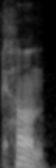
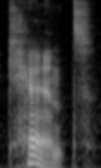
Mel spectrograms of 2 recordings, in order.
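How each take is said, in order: First: It is said with a British vowel, dropping the T. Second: It is said with an American vowel. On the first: "I'm dropping the T. So it's just can't" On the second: "in American English, it would be can't"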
